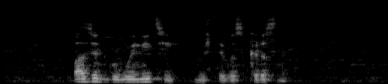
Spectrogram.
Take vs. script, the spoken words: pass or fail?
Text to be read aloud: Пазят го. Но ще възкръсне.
fail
